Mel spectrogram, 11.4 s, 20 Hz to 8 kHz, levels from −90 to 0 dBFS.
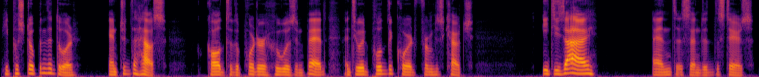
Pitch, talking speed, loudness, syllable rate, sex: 120 Hz, 170 wpm, -23 LUFS, 5.1 syllables/s, male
